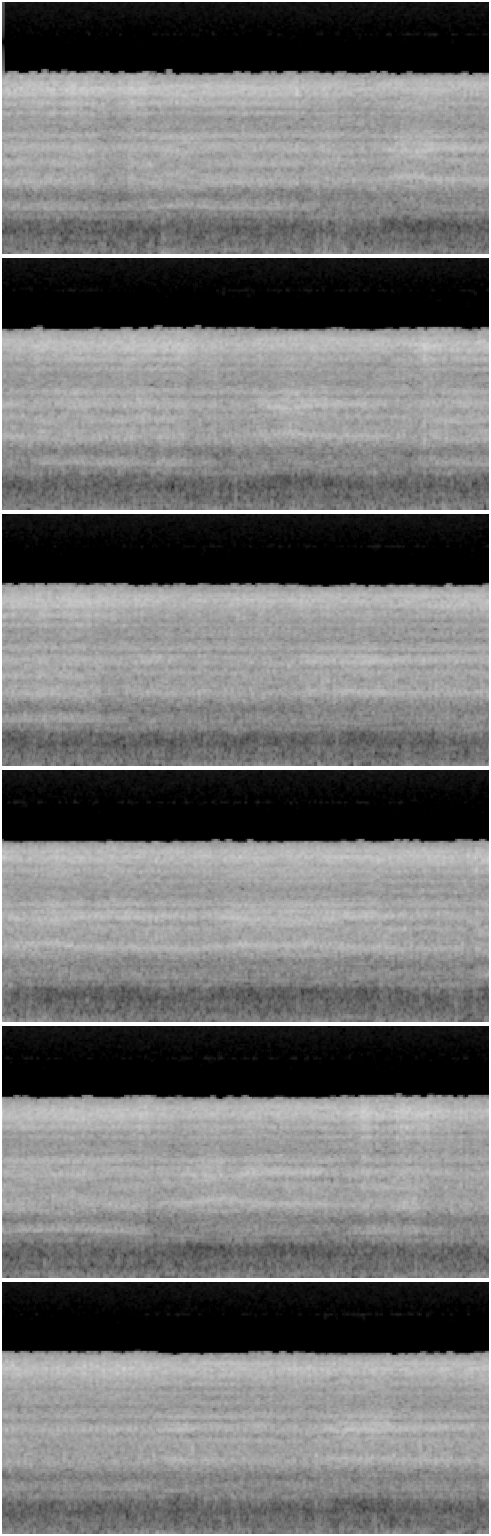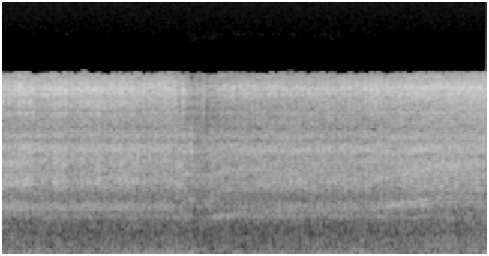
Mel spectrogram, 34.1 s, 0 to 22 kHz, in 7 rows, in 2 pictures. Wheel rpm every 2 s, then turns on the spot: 160, 160, 160, 160, 160, 160, 160, 160, 160, 160, 160, 160, 160, 160, 160, 140, 180.
none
